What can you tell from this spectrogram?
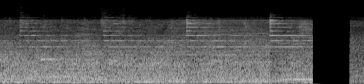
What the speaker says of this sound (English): A train.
